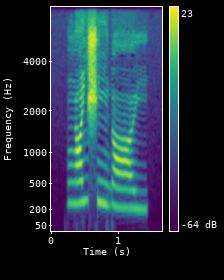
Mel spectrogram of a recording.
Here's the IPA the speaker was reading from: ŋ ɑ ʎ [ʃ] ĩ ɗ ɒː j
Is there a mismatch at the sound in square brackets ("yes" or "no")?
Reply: no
